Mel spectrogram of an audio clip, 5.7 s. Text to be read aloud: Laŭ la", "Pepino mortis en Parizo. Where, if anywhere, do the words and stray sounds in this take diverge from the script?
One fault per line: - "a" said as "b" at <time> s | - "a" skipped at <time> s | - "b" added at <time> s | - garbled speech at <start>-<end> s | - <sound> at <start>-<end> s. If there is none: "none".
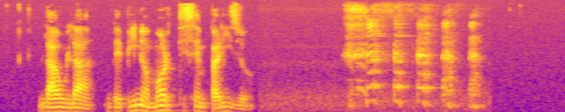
- laugh at 3.4-4.9 s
